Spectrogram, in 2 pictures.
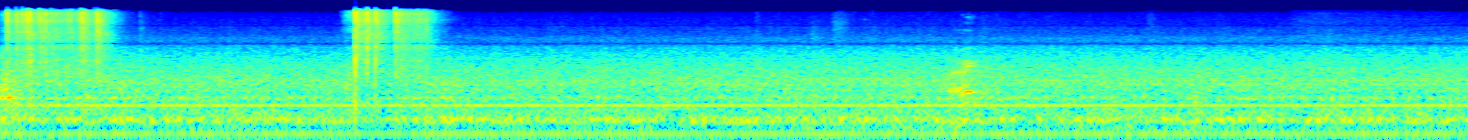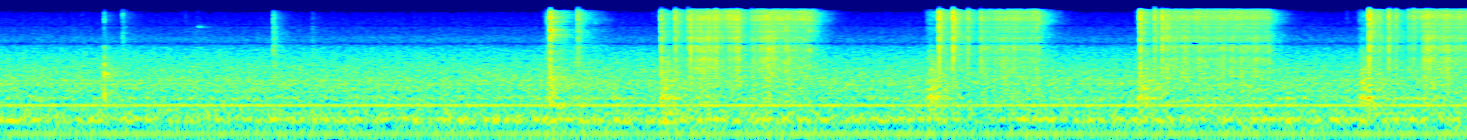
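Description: A welder crackles and buzzes in short bursts.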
